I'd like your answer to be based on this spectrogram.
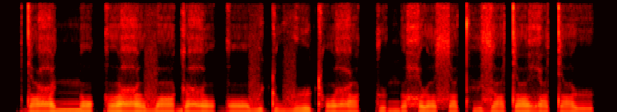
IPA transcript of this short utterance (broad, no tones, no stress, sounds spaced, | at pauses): dˤ ʌ ʕ ɪ nː ɔ k ʌ ʕ ʌ v ɑ ɡ ɪ ʕ ɔ ɡ ɔ v ɪ ʈ u v ə˞ ʈʰ ɔ ʕ ɑ kː ə˞ ŋ ə χ ə˞ sˤ ə t̪ʰ ɪ z ʌ tˤ u ʁ u tˤ ə˞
